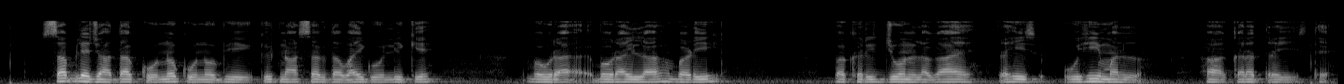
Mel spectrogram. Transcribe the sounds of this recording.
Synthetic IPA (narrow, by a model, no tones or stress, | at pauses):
səbled͡ʒjaːd̪akoːnokoːnobʱikɪʈnaːsəkd̪ɐwaːiɡoːlike | bəːɾaːilabəɽi | bəkʰɾid͡ʒoːnlɐɡaːeɾɐ̰ɦiʊɦimən | hakəɾət̪ɾɐɦit̪ʰeː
